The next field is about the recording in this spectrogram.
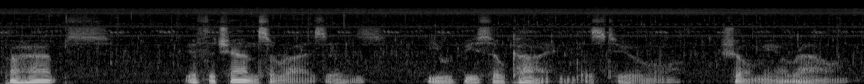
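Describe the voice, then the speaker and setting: Male actor as ancient dragon king, romantic audio roleplay, very gravelly, slow-paced, courtly, tender, flirtatious. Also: very deep voice, very animated, full character voice. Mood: courtly, affectionate. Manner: formal, intimate, archaic courtly phrasing. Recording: noticeable noise, running water sounds.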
